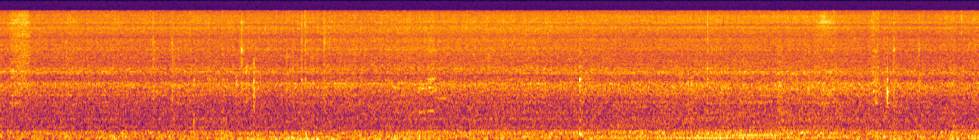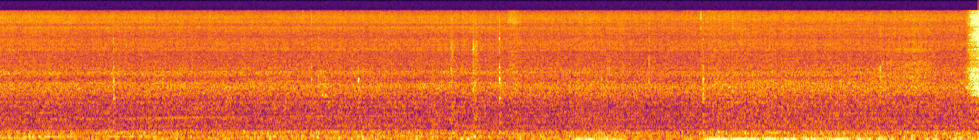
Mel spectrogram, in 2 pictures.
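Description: Wind buffets outdoors.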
